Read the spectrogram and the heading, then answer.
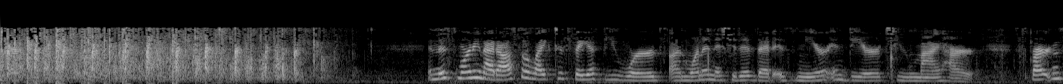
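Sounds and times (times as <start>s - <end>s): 
audience applause for campus grounds staff: 0.0s - 3.5s
speech: 4.4s - 10.6s.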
